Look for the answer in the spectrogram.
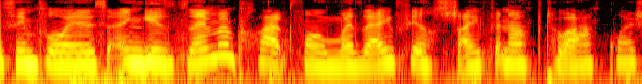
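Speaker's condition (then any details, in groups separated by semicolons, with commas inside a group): Athetoid cerebral palsy; athetoid form, from birth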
